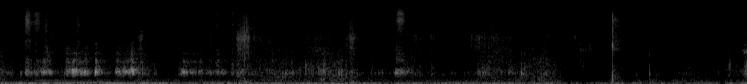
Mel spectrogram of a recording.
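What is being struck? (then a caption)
Spiral-bound paper notebook with felt-tip pen. A felt-tip pen writes on a spiral-bound paper notebook with a cardboard back, making a run of soft, dry scratches and squeaks across the paper over a low steady hum. Near the end the notebook is handled in both hands, giving a few brief crisp rustles and a sharp click.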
